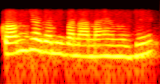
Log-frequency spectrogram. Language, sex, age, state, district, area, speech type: Hindi, female, 18-30, Madhya Pradesh, Betul, urban, conversation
